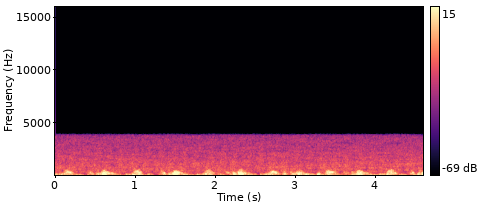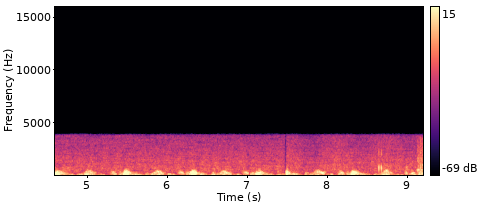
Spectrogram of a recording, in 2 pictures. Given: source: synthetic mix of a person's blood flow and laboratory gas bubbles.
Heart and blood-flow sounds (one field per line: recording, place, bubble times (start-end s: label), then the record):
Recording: Doppler ultrasound of blood flow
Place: precordium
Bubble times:
8.62-8.71 s: bubbles
8.96-9.03 s: bubbles
9.11-9.22 s: bubbles
From the record:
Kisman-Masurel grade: 221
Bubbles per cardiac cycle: several, 3 to 8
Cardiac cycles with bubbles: 10 to 50%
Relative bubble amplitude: barely perceptible (0.100 to 0.250)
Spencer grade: 2 (many but less than half of the cardiac periods contain bubble signals, singularly or in groups)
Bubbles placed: anywhere in the cardiac cycle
